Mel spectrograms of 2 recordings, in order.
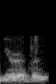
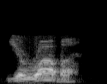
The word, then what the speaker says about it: Yoruba: I've been pronouncing it Yoruba, but one of my peers informed me that it was Yoruba folks over there in Nigeria.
